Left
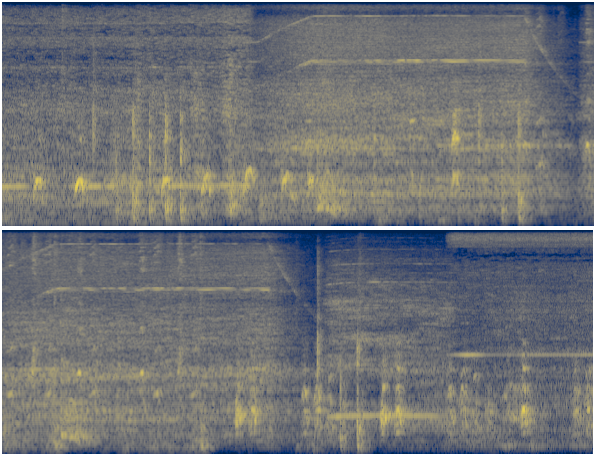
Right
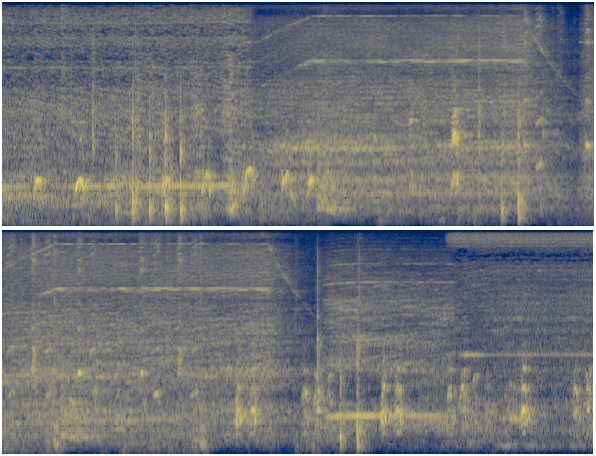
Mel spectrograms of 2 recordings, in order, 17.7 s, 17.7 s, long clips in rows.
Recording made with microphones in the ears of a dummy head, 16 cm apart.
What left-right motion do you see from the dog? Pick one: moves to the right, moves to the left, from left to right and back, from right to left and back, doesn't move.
from left to right and back.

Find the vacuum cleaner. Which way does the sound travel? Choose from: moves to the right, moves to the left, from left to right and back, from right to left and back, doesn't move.
from right to left and back.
